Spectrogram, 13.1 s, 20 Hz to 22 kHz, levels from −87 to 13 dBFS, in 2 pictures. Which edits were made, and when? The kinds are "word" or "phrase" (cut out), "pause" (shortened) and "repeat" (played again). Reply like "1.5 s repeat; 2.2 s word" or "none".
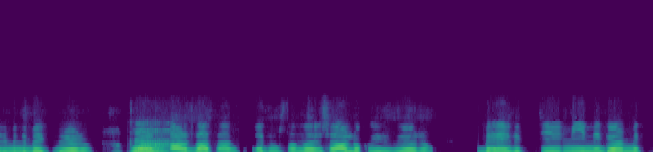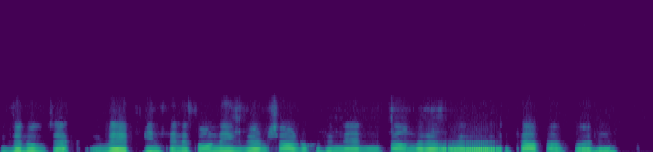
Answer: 1.0 s pause; 2.5 s pause; 4.5 s pause; 7.3 s pause

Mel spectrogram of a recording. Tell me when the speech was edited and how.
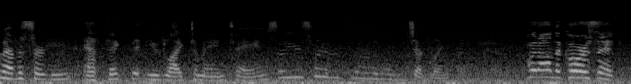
none

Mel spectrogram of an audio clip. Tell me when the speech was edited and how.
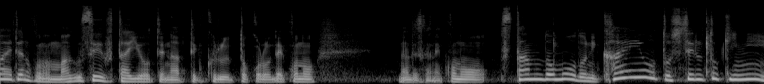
none

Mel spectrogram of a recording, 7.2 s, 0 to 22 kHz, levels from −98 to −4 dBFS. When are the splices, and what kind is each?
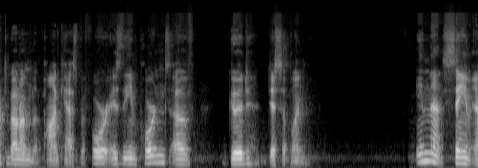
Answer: none

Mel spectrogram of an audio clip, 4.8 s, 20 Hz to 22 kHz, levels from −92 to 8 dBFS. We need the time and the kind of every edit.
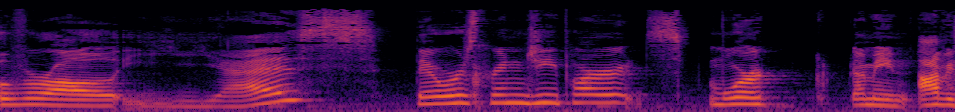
2.3 s word; 3.4 s word

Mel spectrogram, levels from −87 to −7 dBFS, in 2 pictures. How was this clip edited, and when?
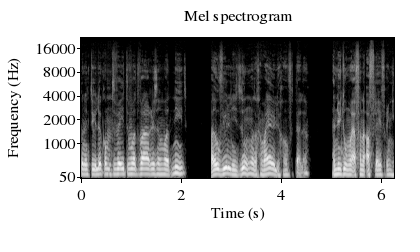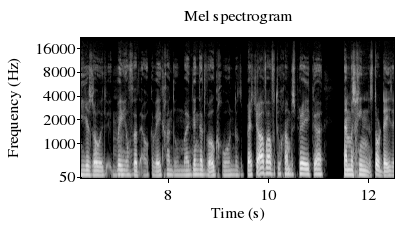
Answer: none

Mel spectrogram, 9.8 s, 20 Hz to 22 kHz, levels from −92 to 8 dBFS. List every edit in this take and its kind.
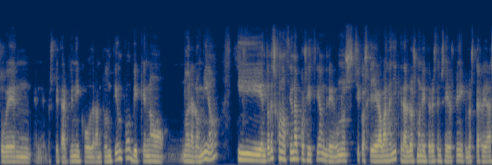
4.5 s pause

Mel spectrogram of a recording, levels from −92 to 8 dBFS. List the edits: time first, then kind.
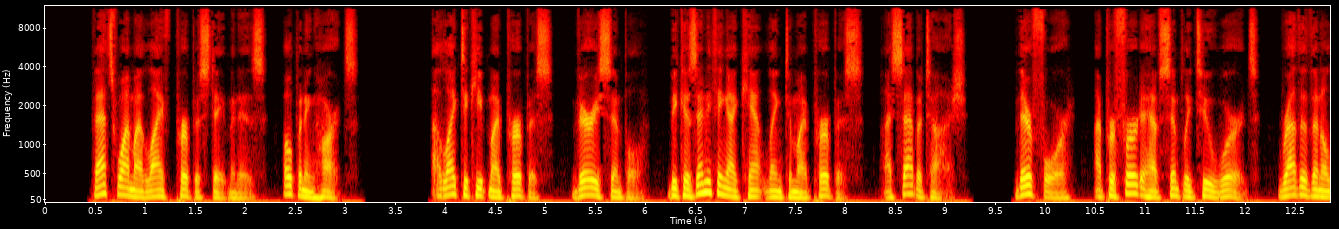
none

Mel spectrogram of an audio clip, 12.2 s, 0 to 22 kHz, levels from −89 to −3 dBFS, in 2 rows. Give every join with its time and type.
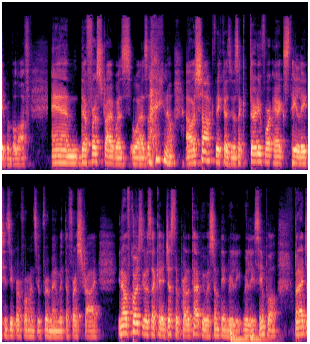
0.9 s pause

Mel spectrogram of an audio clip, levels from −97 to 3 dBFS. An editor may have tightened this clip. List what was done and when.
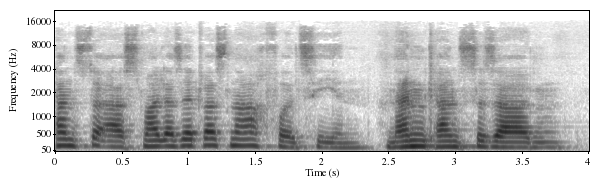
2.4 s pause

